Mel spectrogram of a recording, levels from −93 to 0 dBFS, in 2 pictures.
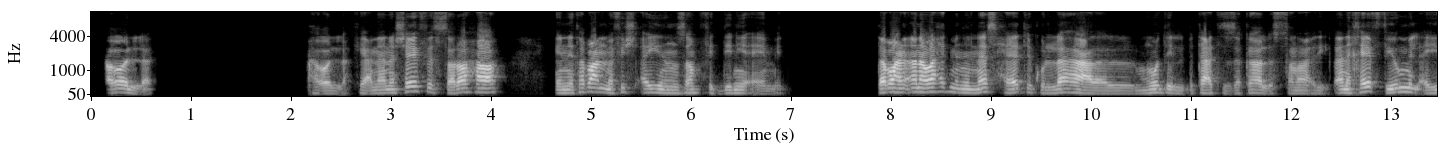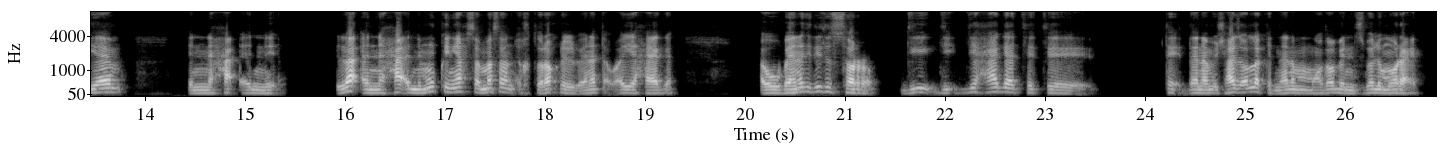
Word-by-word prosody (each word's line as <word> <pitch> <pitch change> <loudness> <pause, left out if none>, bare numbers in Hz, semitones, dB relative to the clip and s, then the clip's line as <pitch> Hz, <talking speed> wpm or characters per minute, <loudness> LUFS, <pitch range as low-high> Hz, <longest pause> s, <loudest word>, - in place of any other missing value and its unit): هاقول - - +1
لك - - -10 1.5
هاقول - - -3
لك، - - -18
يعني 115 +4 -3
أنا 130 +1 -2
شايف 185 +7 -1
الصراحة 155 +2 +3 0.5
إن 125 0 -3
طبعًا 160 +5 +4
ما 140 -5 -3
فيش 160 +4 -11
أي 140 0 -3
نظام 125 +1 -5
في 130 - -19
الدنيا 120 +3 -8
آمن. - - -16 0.9
طبعًا 155 +2 +7
أنا 160 -1 +8
واحد 170 +2 +5
من 150 -4 -5
الناس 150 +5 -1
حياتي 145 +2 -2
كلّها 125 +2 -1
على 115 -6 +4
الmodel 110 +6 -6
بتاعة 120 0 -2
الذكاء 110 +5 -4
الاصطناعي 110 -2 -7
دي، 110 - -17
أنا 130 -1 +1
خايف 180 +7 0
في 135 - -6
يوم 150 +4 -1
من 170 -1 -1
الأيام 150 +7 +1 0.7
إن 120 0 -3
ح - - 0
إن 120 -1 -7 0.5
لأ، 130 - +7
إن 125 -1 -1
ح 135 - -1
إن 135 -3 +5
ممكن 170 +3 -1
يحصل 175 -2 +1
مثلًا 160 -1 +1
اختراق 145 0 0
للبيانات 120 +2 -3
أو - - -7
أي 125 +1 -1
حاجة، 120 0 -1 0.8
أو 125 +1 +3
بياناتي 135 +8 +2
دي 185 +3 -4
تتسرب. 160 -7 +1 0.2
دي 140 +7 -6
دي 130 0 -12
دي 135 +4 -8
حاجة 165 +1 +1
ت 150 -2 -13
ت 135 -1 -11 1.2
ت - - -8
ده 130 - -4
أنا 125 -1 +3
مش 125 0 -6
عايز 145 +2 +5
أقول 150 +3 +2
لك 165 - +2
إن 115 +1 -8
أنا 125 +2 +1
الموضوع 125 +1 -2
بالنسبة 120 -1 -4
لي 135 - +1
مُرعب. 125 0 +2
135 Hz, 165 wpm, -24 LUFS, 120-155 Hz, 1.5 s, أنا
